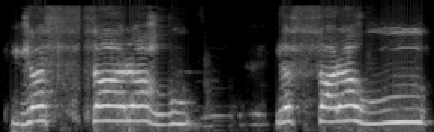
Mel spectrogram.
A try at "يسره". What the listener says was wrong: Yeah. Yassarahu.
